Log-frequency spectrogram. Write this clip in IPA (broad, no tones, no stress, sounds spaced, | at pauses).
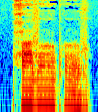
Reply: ħ a v ʌː pʰ ʌː v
